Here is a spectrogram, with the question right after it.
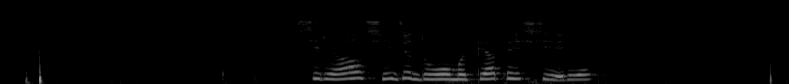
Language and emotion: Russian, sad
